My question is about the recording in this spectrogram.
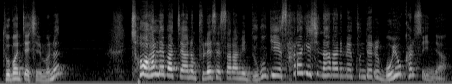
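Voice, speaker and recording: A male pastor preaching a sermon, asking the congregation questions and swinging from loud bursts to quiet asides. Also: extremely high pitch, wildly swooping pitch, a little fast.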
